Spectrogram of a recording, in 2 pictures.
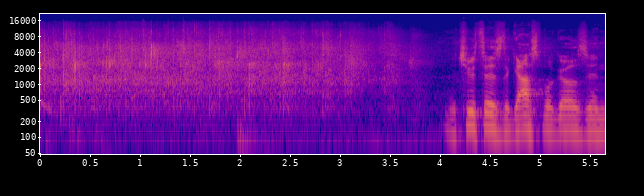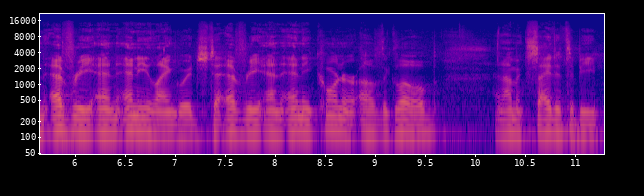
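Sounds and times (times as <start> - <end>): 
audience clapping: 0.0 - 4.0
speech: 4.1 - 11.2.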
